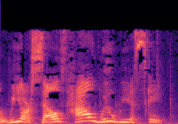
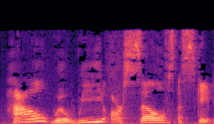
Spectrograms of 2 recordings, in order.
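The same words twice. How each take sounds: First: "we ourselves" pushed up and louder, then a slower "how will we escape"; preacher driving home the point, emphatic; stress on WE OURSELVES. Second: Slow, weighty reading of the question; the verse read slowly with solemn weight; emphatic question. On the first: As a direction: hit "we ourselves" hard and lift the question. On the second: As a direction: lean into every word slowly. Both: Shown as a demonstration. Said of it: "It's emphatic".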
